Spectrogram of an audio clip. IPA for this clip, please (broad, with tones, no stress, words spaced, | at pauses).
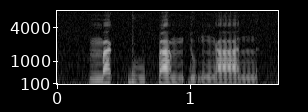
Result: ma˦˥k̚ɓu˨˩ ɓa˨˦mɗṵ˧˨ ŋa˨˩n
